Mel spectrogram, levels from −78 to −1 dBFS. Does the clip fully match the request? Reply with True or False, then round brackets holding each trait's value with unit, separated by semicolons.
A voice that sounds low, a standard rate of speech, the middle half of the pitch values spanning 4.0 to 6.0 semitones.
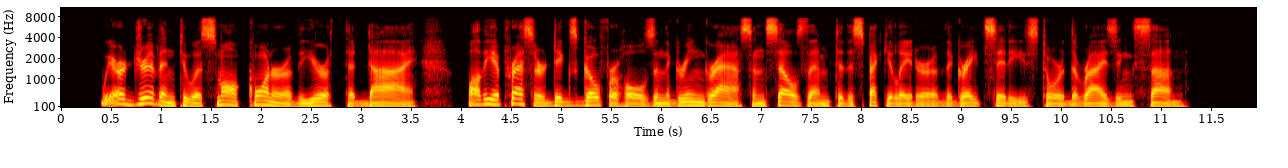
True (95 Hz; 180 wpm; 4.6 semitones)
